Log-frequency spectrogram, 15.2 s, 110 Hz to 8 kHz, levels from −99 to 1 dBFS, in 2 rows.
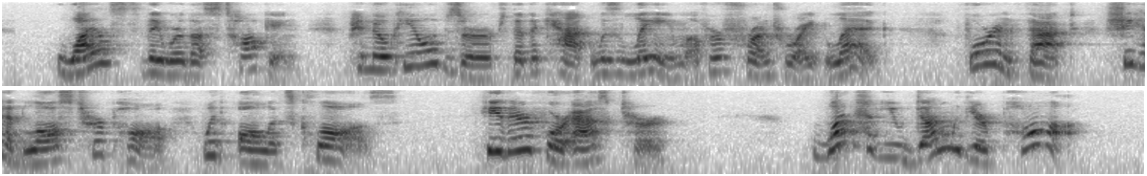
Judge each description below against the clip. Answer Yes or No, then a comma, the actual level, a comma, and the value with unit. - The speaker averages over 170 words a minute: No, average, 160 wpm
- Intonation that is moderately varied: No, wide, 8.0 semitones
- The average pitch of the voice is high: Yes, very high, 395 Hz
